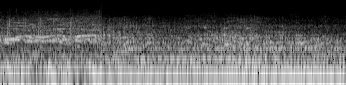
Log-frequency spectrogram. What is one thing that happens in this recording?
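A helicopter drones overhead.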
